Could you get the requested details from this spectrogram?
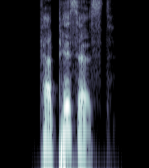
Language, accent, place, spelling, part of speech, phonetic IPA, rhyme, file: German, Germany, Berlin, verpissest, verb, [fɛɐ̯ˈpɪsəst], -ɪsəst, De-verpissest.ogg
- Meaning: second-person singular subjunctive I of verpissen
